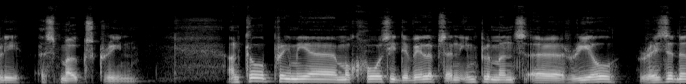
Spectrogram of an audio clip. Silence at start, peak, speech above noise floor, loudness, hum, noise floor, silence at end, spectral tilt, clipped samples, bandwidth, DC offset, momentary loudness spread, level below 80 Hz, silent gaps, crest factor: 0 s; -4 dBFS; 26 dB; -19 LUFS; none; -45 dBFS; 0 s; -5 dB/octave; under 0.1%; 12.5 kHz; under 0.1%; 10 LU; -58 dBFS; none; 16 dB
